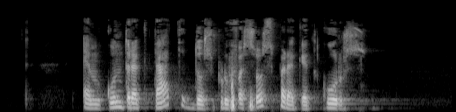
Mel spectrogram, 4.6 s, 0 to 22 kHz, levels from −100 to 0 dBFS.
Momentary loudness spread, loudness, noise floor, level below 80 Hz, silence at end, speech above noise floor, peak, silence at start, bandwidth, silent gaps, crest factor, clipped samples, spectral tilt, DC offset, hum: 7 LU; -28 LUFS; -84 dBFS; -70 dBFS; 0.9 s; 57 dB; -8 dBFS; 0.85 s; 11.5 kHz; none; 22 dB; under 0.1%; -5.5 dB/octave; under 0.1%; none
